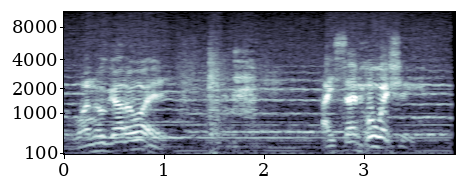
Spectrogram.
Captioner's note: sighs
